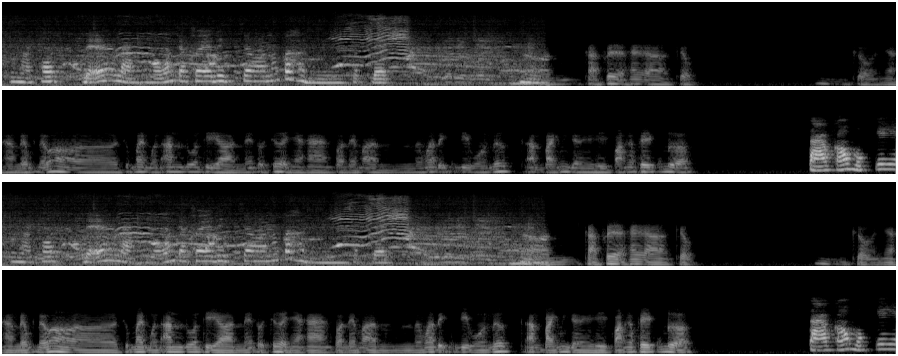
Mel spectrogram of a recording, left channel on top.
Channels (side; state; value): both; normal; correlation 0.55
